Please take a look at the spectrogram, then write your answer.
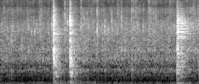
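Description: Beef pepper steak sizzles steadily in a hot pan, a loud continuous frying hiss broken by a few sharp stirring scrapes and pops.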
